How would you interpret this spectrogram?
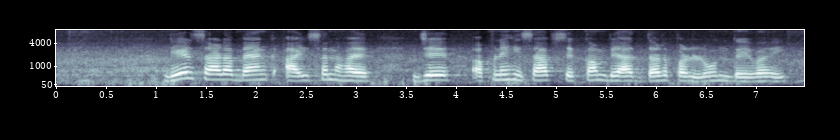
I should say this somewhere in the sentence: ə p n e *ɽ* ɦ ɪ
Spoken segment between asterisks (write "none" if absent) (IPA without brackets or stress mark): none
